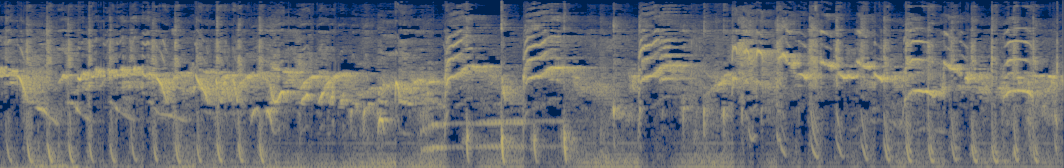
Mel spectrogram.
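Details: Tame Hwamei (wambi) kept outdoors and singing intensely: a dense, fast medley of sharp clicks, buzzy notes and rising and falling whistles, packed almost without pause.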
